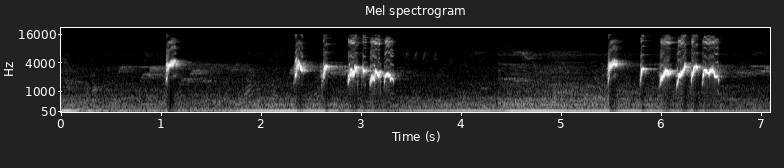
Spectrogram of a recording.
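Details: Red-whiskered bulbul in morning song, kept for singing: a single sharp chirp, then two bursts of rapid, downward-sweeping bright notes, each burst lasting about a second, over a low hum.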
